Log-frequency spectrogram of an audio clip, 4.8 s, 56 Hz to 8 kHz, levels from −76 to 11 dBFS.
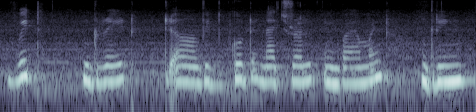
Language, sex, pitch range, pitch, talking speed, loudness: English, female, 210-240 Hz, 220 Hz, 100 wpm, -14 LUFS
